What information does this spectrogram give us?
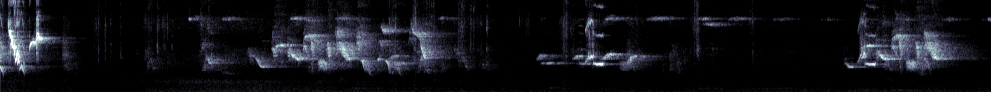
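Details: Double-collared seedeater, called coleiro, competing in song with another bird: separate short phrases of high, buzzy, twittering notes with quiet gaps between them and a faint low background hum.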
